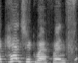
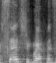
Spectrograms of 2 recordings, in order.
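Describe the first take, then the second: First: "Celtic" said with a hard K, KEL-tic. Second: "Celtic" said with a soft S, SEL-tic. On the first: Host slips and says "Celtic" as KEL-tic. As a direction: say "Celtic" like kel-tic, the football-club slip. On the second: Host corrects himself, saying "Celtic" as SEL-tic. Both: Real, not acted. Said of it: "I should say".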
